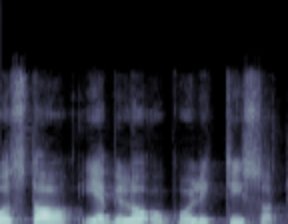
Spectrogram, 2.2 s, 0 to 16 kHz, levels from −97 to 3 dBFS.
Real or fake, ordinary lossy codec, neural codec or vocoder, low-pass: fake; Opus, 64 kbps; codec, 24 kHz, 0.9 kbps, WavTokenizer, medium speech release version 1; 10.8 kHz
